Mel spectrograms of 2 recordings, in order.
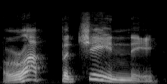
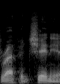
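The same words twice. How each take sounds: First: The name is said with exaggerated stage-Italian flair. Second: The name is said plainly, without exaggerated Italian flair. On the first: "like a T V commercial for pasta sauce" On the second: "isn't pronounced"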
